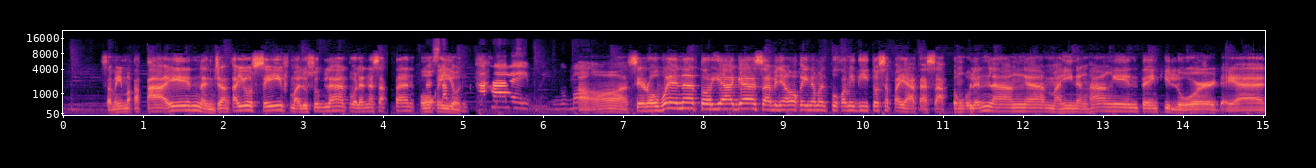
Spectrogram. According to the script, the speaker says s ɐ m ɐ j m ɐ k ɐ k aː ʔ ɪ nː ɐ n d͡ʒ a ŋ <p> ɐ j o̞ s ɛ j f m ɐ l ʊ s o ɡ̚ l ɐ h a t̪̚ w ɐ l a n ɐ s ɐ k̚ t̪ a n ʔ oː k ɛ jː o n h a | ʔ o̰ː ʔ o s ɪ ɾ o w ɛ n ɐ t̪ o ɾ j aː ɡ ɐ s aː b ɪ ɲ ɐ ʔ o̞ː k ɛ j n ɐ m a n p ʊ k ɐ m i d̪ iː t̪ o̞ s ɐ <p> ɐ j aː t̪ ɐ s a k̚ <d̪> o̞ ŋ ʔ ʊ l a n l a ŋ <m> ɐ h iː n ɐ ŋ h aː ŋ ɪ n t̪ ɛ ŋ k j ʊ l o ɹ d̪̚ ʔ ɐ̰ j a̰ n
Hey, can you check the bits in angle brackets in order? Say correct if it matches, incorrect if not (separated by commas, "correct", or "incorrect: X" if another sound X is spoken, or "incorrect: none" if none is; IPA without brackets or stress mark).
incorrect: k, correct, incorrect: t̪, correct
